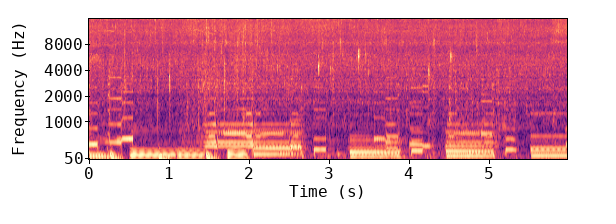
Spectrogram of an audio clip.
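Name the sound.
potatoes O'Brien frying in a pan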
